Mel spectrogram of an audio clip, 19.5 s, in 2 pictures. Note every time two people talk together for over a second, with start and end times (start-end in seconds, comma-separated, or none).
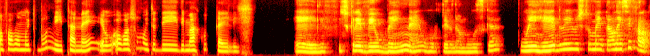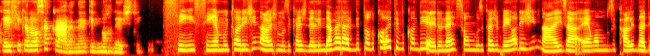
none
